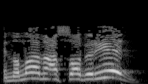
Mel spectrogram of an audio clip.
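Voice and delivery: high, loud إن الله مع الصابرين called to the imam; hammed-up loud call to the imam; mock clapping call. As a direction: call out to make the imam wait. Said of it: "بعضهم يصفق".

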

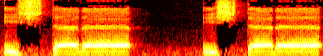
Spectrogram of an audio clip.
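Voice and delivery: اشترى drawn out very slowly with the alif tilted toward e; reading with taqlil. Shown as a demonstration. Teacher demonstrating one way people recite. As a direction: stretch اشترى slowly, alif half-leaning. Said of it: "في ناس بيقولوا إزاي بقى".

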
